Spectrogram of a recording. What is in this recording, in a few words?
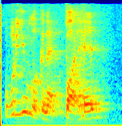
threat; worms; amiga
